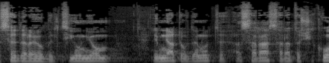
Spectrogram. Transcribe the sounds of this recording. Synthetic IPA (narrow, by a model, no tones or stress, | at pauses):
sed̪eɾajobet͡sijunjom | lemniat̪ovd̪anut̪asaɾaːsaɾat̪haʃikʰu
